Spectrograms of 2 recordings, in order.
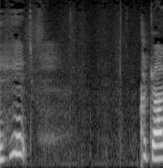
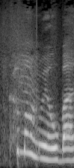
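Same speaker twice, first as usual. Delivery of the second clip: plain reading voice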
